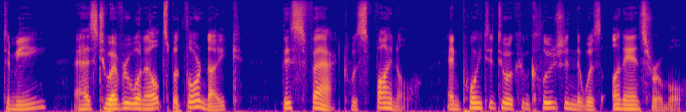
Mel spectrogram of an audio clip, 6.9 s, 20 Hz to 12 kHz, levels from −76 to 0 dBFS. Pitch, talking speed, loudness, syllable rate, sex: 135 Hz, 175 wpm, -20 LUFS, 5.7 syllables/s, male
